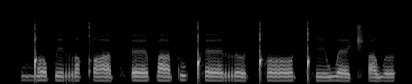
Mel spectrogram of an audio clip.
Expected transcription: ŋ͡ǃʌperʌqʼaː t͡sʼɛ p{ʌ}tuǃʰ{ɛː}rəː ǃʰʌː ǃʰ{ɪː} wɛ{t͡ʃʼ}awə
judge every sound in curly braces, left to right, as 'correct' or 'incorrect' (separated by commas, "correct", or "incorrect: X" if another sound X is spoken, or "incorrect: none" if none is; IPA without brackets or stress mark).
incorrect: a, correct, incorrect: ɪ, correct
